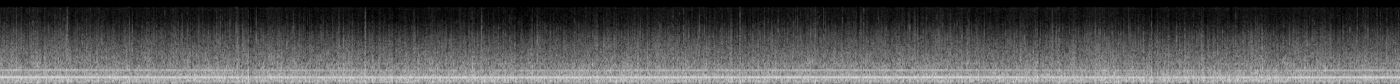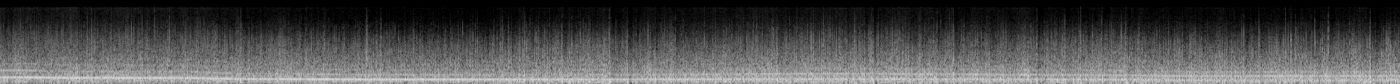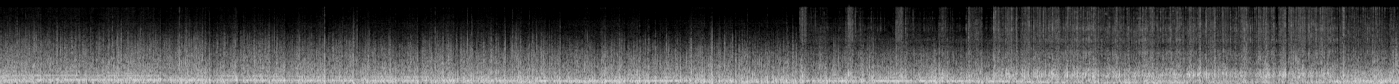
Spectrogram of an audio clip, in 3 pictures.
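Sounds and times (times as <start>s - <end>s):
electric motor and propeller whining: 32.9s - 41.9s
wind rushing: 33.3s - 41.9s.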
